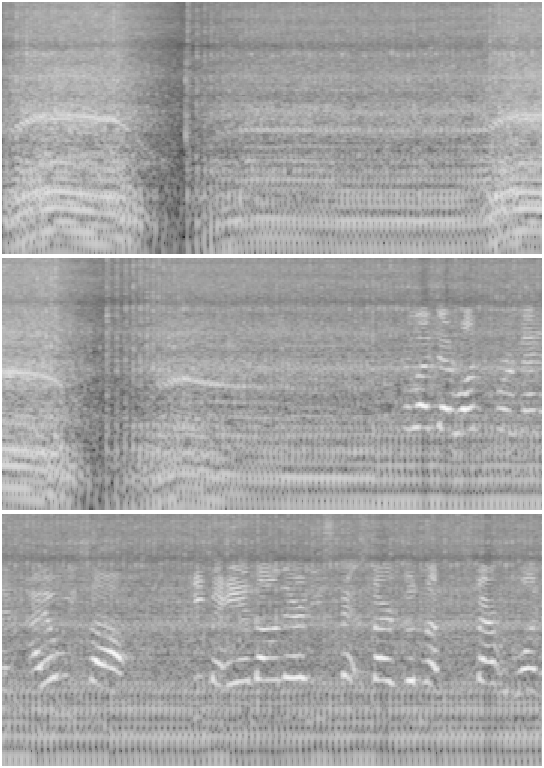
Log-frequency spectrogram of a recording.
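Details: Pressure washer, nearly new and hardly run, after fixing the motor-runs-but-pump-doesn't fault. Air was bled from the lines with spigot water flowing through and the trigger held on start. The small petrol engine settles into a steady, even drone with brief dips under load; the pump pulls water normally.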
